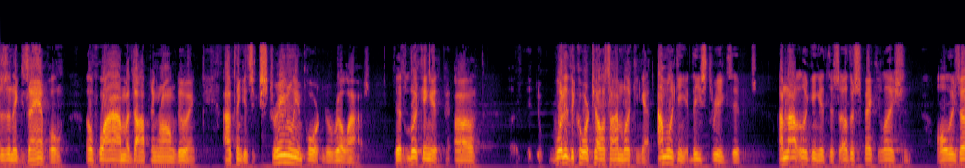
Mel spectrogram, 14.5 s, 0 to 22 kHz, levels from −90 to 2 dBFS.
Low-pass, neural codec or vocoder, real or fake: 7.2 kHz; vocoder, 44.1 kHz, 128 mel bands every 512 samples, BigVGAN v2; fake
